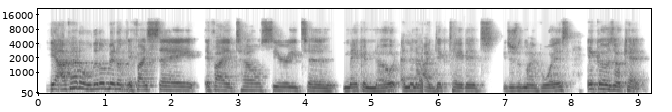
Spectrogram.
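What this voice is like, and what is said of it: Philadelphia accent. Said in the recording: “with my Philly accent”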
